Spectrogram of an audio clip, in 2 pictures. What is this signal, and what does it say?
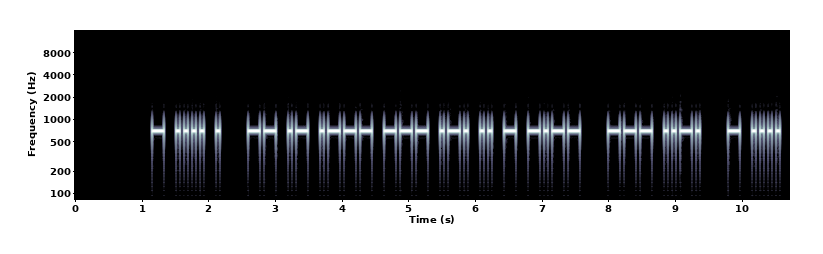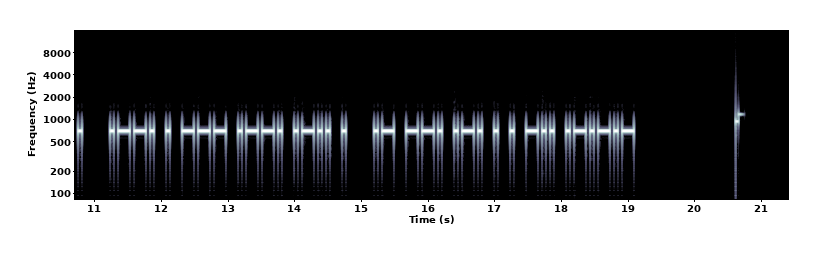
Morse code, heard as a keyed tone, about 21 wpm, 700 Hz. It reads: THE MAJORITY OF THE PEOPLE AGREED.
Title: Sentences with 4-Word Phrases - 20wpm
